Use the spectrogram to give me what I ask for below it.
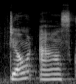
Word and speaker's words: don't ask: Don't ask stupid questions. Hi. So don't ask, pronunciation, don't ask. The T is silent.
